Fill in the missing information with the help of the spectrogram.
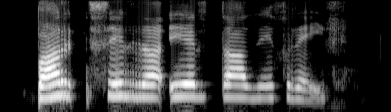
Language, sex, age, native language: Icelandic, male, 7, Icelandic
